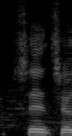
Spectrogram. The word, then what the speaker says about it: Ciencio: Good play by Ciencio. Or is that how you say his name? Yep. Ciencio, number 11.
